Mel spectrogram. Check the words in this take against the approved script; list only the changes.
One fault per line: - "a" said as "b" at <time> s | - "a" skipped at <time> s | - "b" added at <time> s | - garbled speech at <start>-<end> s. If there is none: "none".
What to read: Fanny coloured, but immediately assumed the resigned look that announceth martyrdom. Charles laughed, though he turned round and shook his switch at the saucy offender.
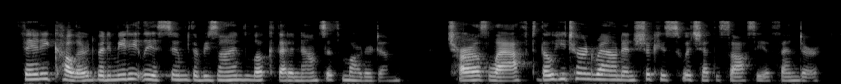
none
